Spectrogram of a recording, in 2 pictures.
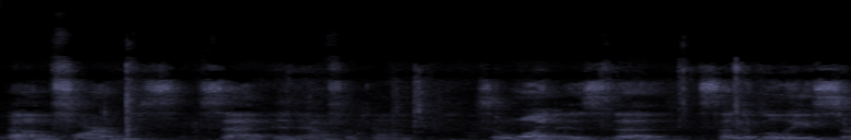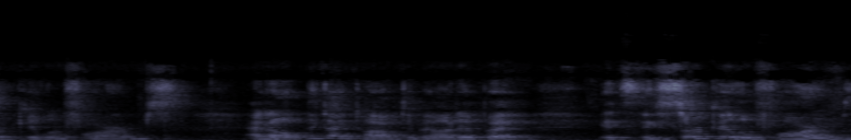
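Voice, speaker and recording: A woman's voice: fairly high pitch, creaky, dark tone. A woman speaking as an author on a panel, explaining things to an audience in an informal, chatty way. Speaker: panelist, children's book author. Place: panel session in a room. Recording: roomy, distant mic, faint noise.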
